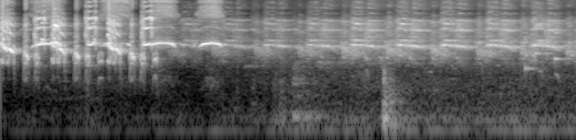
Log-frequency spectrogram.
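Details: Grey francolin (teetar) in mud, giving a string of harsh rising-falling squawks in the first two seconds, then quieter, fainter repeated notes over a low hum.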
